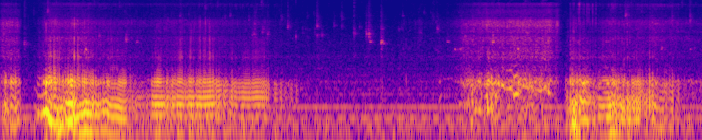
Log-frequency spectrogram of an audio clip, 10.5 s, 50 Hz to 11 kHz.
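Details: French Bulldog Morio, recorded 8 March 2012, asleep on a lap at a computer, snoring in loud, fast buzzing rattles. These fill the opening four seconds, fade to a softer steady drone, then rise again.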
